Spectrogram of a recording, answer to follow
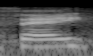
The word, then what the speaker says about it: Fe: in I think the people of the Fay even though it's spelled Fe yeah that's Fay it's fairy yeah I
